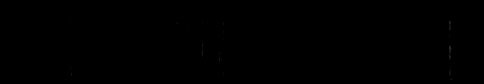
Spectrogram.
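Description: Faint computer keyboard typing: a quick run of key clicks over the first couple of seconds, then a few scattered presses, and one louder key press near the end.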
